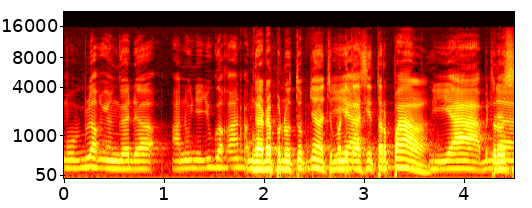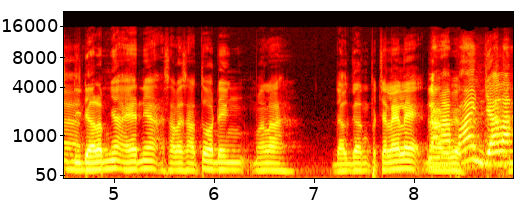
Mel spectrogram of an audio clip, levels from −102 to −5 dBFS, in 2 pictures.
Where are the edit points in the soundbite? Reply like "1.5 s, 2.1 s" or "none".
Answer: none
